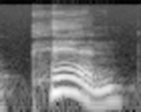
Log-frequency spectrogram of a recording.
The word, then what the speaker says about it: pin: So pin, that has a short I sound that I've explained in my previous lessons. So I, pi, pin, pin.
